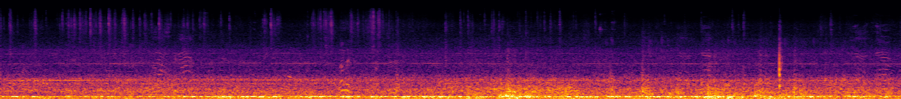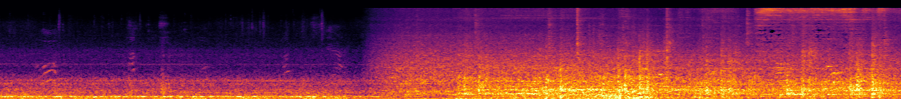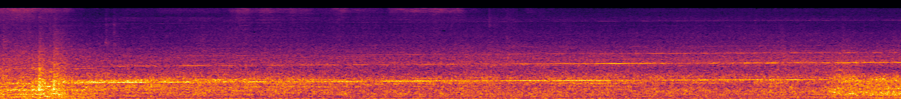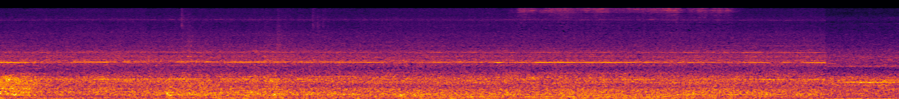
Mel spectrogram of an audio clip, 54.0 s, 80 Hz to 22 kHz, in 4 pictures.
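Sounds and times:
train wheels rumbling on track: 0.0 - 54.0.

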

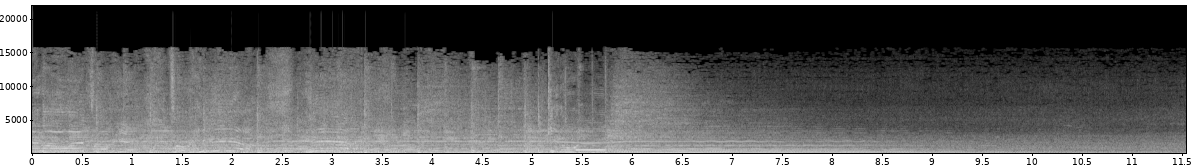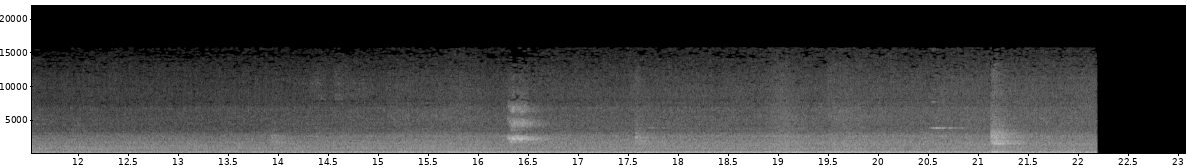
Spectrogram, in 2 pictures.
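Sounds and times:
rock music: 0.0 - 12.0
high-pitched squeal: 0.0 - 13.6, 16.2 - 16.9
go-kart engines droning: 0.0 - 22.2.

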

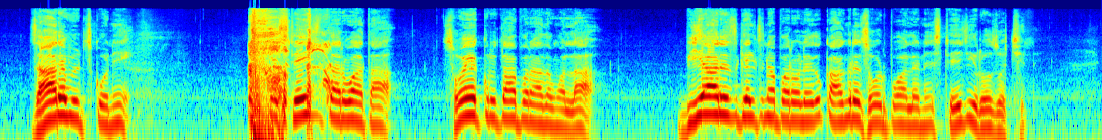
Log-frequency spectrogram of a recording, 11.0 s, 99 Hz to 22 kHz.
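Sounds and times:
man speaking: 0.3 - 1.4, 2.8 - 6.0, 6.8 - 10.4
man clearing his throat: 2.5 - 3.4.

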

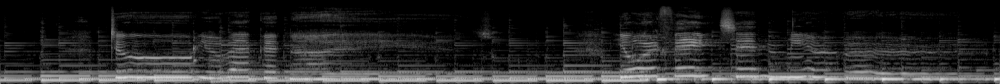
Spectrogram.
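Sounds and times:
fingerpicked acoustic guitar: 0.0 - 10.0.

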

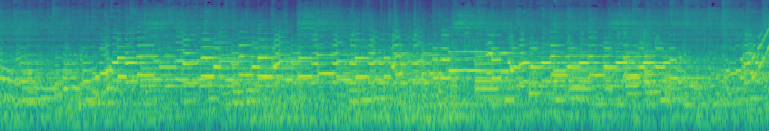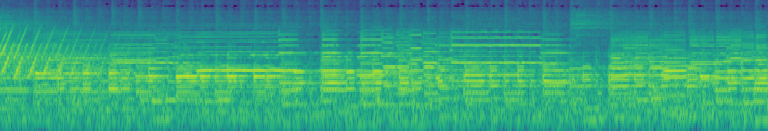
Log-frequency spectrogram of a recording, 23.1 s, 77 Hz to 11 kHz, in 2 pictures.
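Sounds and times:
jazz fusion band: 0.0 - 23.0
rapid rising pitch sweeps: 10.8 - 15.1.

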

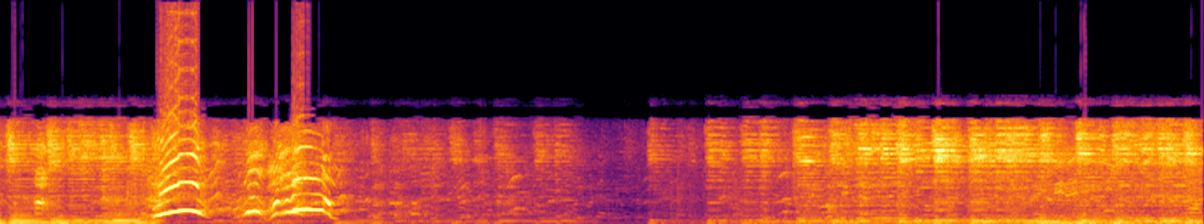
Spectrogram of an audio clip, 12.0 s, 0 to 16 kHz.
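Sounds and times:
backing music with low notes: 0.0 - 12.0
loud whoops and yells: 1.5 - 3.6.

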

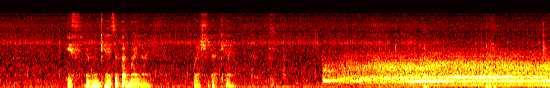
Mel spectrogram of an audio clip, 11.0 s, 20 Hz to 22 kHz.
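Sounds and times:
vacuum cleaner running: 6.5 - 11.0.

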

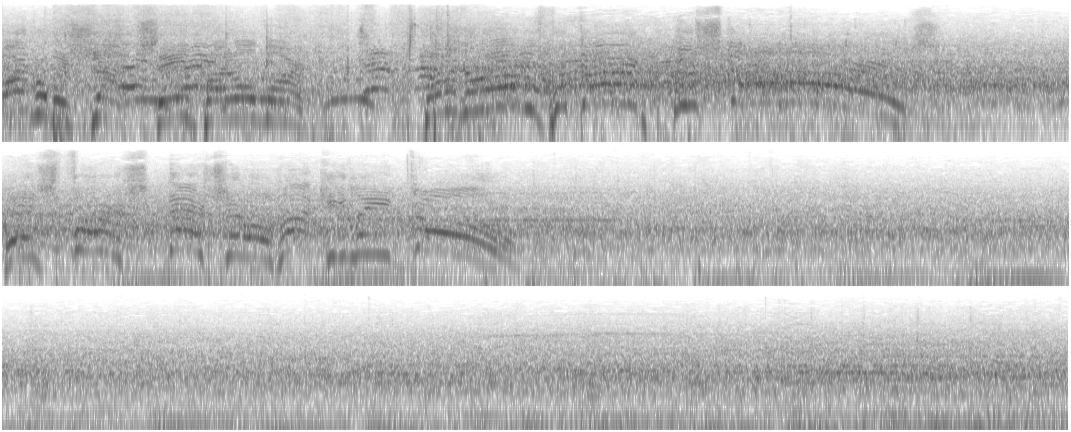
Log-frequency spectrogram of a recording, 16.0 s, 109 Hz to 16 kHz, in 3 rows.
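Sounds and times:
arena crowd cheering: 0.0 - 16.0.

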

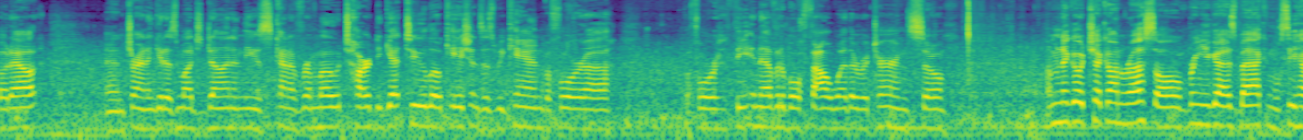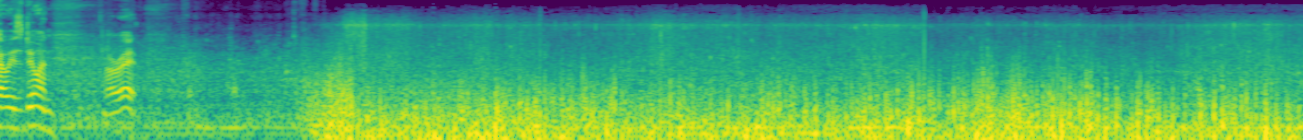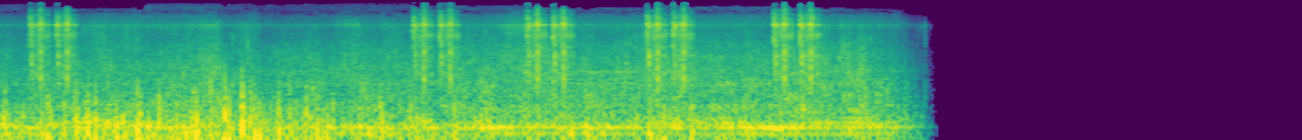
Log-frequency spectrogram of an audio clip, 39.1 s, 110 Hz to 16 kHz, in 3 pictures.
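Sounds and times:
outboard motor droning: 0.0 - 35.4
water rushing past hull: 0.0 - 35.4
wind buffeting microphone: 11.6 - 35.3.

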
